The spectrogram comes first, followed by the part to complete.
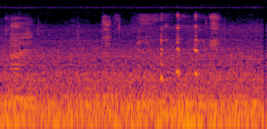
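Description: Steady low road and engine rumble inside a moving car's cabin. A brief bit of speech comes just at the start and faint scattered voice sounds follow.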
